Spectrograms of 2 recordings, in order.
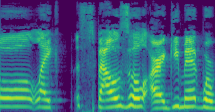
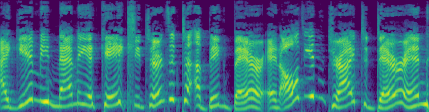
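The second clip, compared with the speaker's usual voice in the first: swooping animated-character voice, words half-garbled; 3 semitones higher than usual. Showing how Merida from Wreck-It Ralph two talks: Merida voice. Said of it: "Merida from Wreck-It Ralph two, and she does this thing".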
